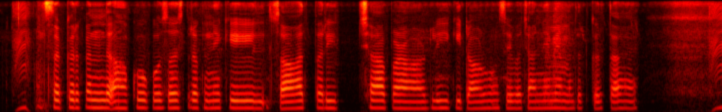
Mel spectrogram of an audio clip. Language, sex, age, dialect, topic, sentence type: Hindi, female, 25-30, Kanauji Braj Bhasha, agriculture, statement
